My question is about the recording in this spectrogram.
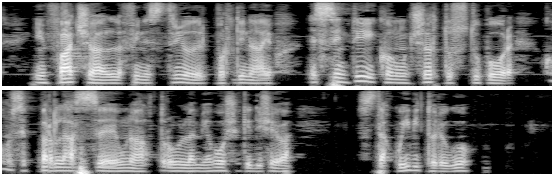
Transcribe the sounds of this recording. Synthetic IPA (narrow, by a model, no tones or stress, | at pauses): iɱfat͡ʃːaːlfinest̪ɾiːnod̪ḛlport̪ina̰ːjo̰ | esːent̪ijkʰonunt͡ʃɛrt̪ost̪upoːɾʔekɔmesepːarlasːḛunalt̪ɾolamiːavoːt͡ʃe̥k̟ed̪ːit͡ʃeːva | st̪akːwivit̪ːɔɾjoɡo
